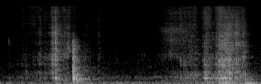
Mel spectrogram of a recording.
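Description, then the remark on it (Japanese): A few knife chops land on a wooden cutting board while mincing food: two thuds early, a pause with faint background noise, then a couple more knocks near the end, moderately loud. “こうやってあのなんか良くないですかこのまな板のなんかまな板に包丁でこうトントンする音がね入るのってこういわゆる ASMR 的で結構良くないですか僕ねこういうの好きなんですよね”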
